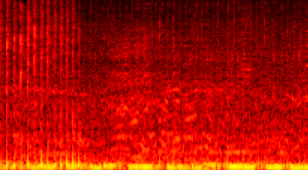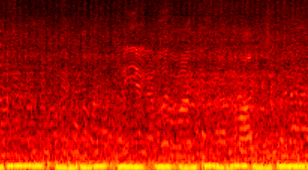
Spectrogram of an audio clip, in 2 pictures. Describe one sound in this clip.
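A motorbike engine runs close by.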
